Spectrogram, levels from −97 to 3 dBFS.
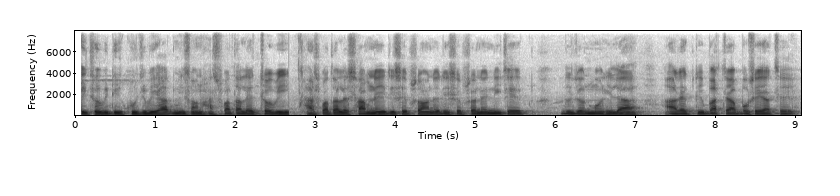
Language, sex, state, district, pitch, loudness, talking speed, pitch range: Bengali, male, West Bengal, Cooch Behar, 110 Hz, -12 LUFS, 120 wpm, 105-115 Hz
